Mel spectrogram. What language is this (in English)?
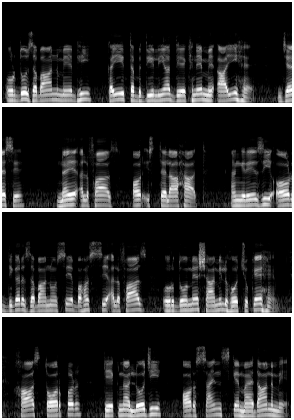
Urdu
